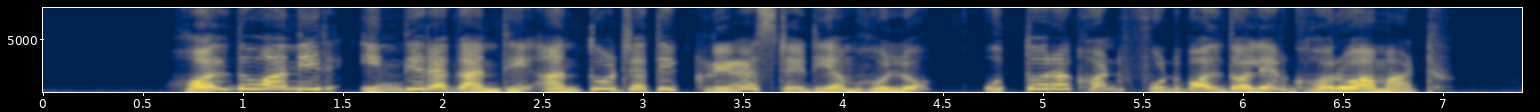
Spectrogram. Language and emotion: Bengali, neutral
